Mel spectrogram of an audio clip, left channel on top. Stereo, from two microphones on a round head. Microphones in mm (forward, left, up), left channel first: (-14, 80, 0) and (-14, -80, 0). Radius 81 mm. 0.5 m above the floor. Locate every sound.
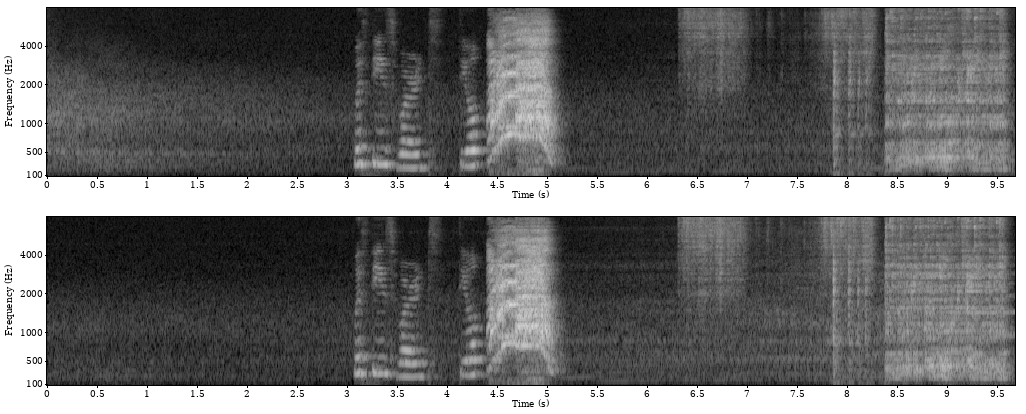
3.1 s a woman speaking: 25° right (ahead or behind), 1.0 m
4.4 s a scream: 55° right (ahead or behind), 2 m
6.3 s a dropped coin: 65° right (ahead or behind), 0.8 m
8.4 s a running tap: 30° right (ahead or behind), 1.0 m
